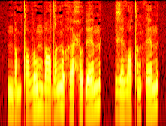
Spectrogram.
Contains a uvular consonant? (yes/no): no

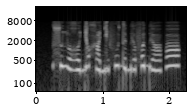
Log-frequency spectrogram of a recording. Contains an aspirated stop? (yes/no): no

